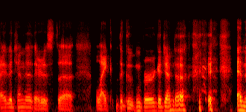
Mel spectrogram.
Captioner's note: laughs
